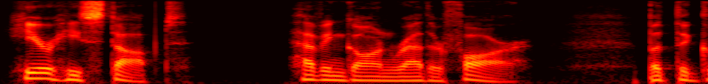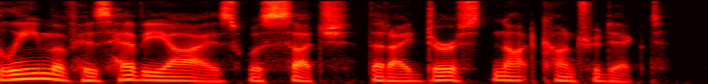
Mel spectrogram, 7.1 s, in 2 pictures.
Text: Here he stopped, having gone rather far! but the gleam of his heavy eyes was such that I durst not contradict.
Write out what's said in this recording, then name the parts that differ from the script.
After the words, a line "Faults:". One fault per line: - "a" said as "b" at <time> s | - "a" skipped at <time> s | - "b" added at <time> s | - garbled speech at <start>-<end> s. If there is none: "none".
Here he stopped, having gone rather far! but the gleam of his heavy eyes was such that I durst not contradict.
Faults:
none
